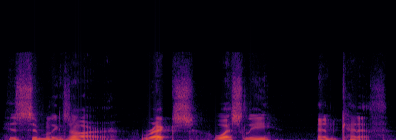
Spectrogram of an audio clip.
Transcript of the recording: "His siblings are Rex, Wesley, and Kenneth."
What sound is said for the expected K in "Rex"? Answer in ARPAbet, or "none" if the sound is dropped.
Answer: K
